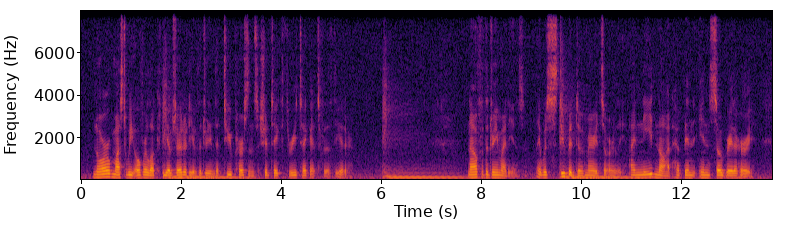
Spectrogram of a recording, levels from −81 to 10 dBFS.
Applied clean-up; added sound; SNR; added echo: none; Guitar; 9 dB; none.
